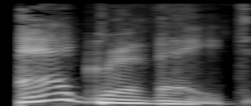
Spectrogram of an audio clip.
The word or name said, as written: aggravator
